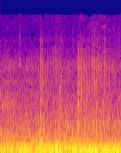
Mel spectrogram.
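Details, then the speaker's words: Mitsubishi Xpander driven over bumpy road after steering rack assembly repair: only dull road rumble and wind, no clunks or the earlier double knock from front end; knocking gone. "Wala eh. Okay eh no? Wala na yung kalampag."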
